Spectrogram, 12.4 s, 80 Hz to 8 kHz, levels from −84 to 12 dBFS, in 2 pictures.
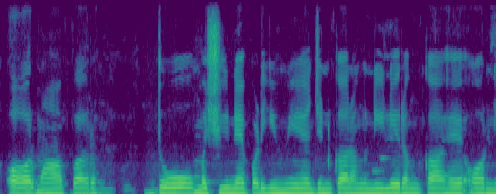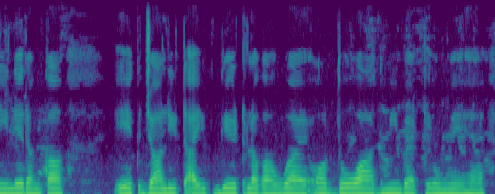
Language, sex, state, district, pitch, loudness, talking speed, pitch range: Hindi, female, Uttar Pradesh, Shamli, 185 Hz, -16 LUFS, 160 wpm, 180-190 Hz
